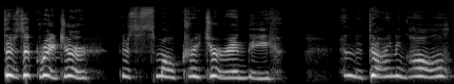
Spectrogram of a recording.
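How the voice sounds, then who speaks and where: A man voicing a frightened young cafe waitress in a tabletop game, with a shrill, panicky cry high above his own voice. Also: unhurried, a bit bright. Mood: panicked. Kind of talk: role-play voice in a tabletop game.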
